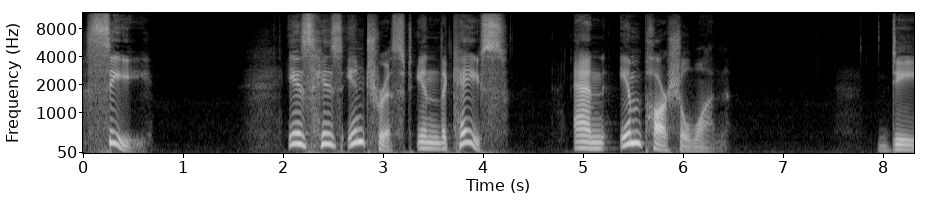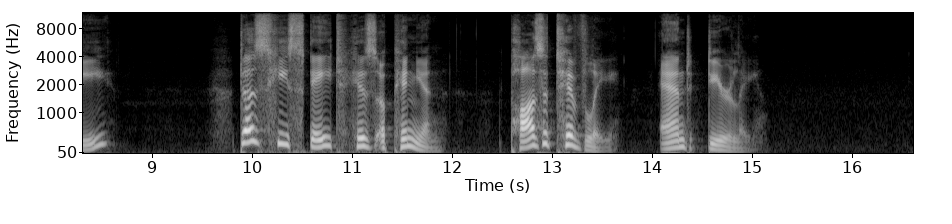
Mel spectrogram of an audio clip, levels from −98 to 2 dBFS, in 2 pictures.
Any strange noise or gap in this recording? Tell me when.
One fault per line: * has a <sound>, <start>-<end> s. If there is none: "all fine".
all fine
